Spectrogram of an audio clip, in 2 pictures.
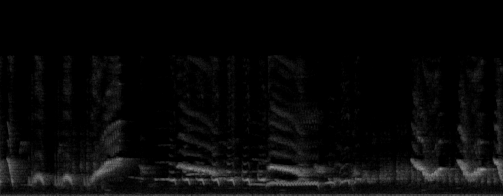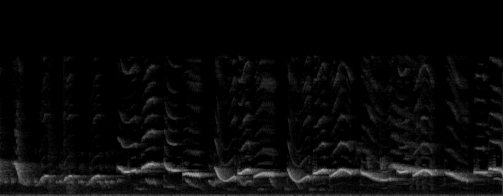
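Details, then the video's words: Loud song of a caged Chinese hwamei in Hanoi, Vietnam, a bird kept for fighting: fast strings of repeated whistled notes give way to rolling, warbling phrases of rising and dipping whistles, with steady low background hum. "Họa Mi thuộc to đấu tốt"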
